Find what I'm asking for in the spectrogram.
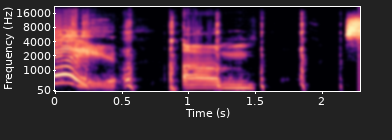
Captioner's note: laughs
